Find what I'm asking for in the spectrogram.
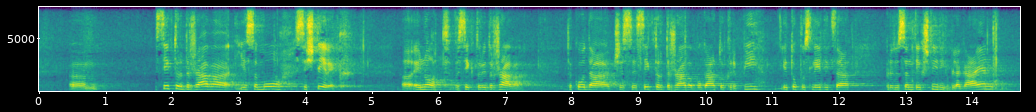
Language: Slovenian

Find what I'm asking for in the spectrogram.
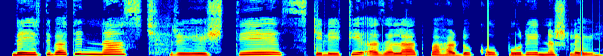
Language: Pashto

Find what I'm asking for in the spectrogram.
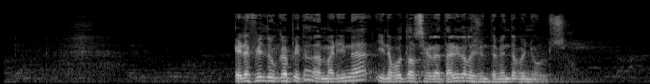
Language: Catalan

